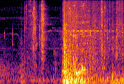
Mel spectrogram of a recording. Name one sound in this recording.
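A pickaxe strikes a wooden fence with a loud thud.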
